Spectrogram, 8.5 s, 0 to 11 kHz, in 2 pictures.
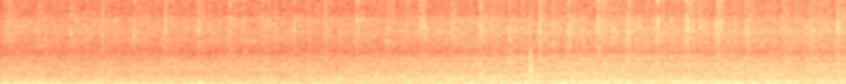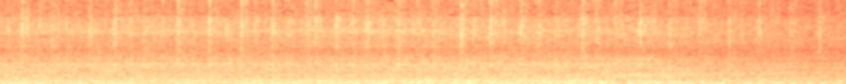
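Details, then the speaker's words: Newly rebuilt 351W in a 1993 Ford Bronco XLT, new headers and exhaust: fast light ticking about three per second at idle, heard on passenger side; exhaust, ignition, starter, PCV ruled out; owner suspects collapsed lifter or injector, unconfirmed. "That ticking on the driver's side is the injectors you hear. I've even thought that possibly it could have been an injector on the passenger side ticking, but I'm not sure."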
